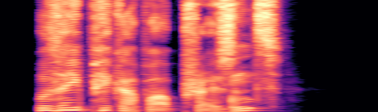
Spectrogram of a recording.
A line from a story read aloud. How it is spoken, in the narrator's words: Babel said nervously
